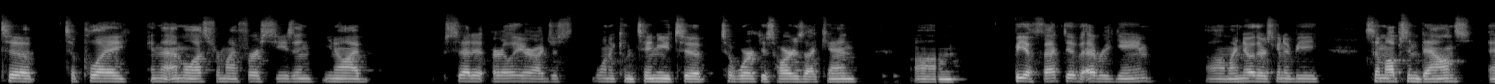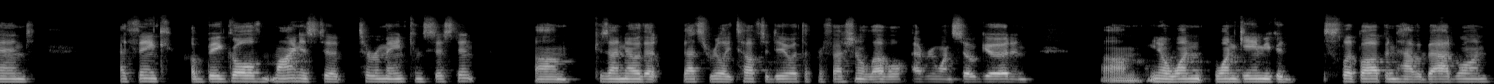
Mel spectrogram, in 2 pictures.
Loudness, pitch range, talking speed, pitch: -25 LUFS, 130-140 Hz, 185 wpm, 135 Hz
